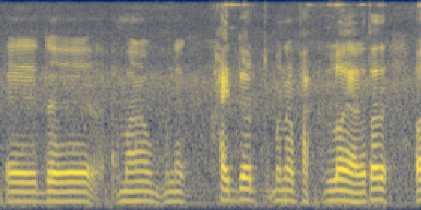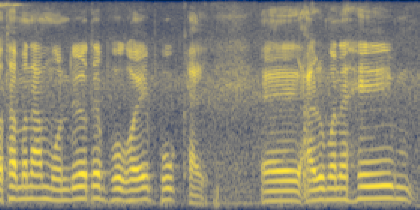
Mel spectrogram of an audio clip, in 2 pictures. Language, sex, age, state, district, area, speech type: Assamese, male, 30-45, Assam, Darrang, rural, spontaneous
